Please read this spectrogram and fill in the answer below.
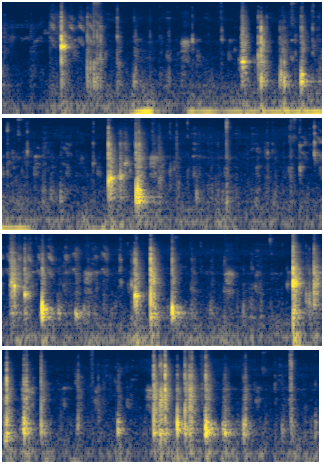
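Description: Slate pencils being bitten and chewed up close: sharp, crisp crunches in clusters every second or two, with softer chewing between.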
